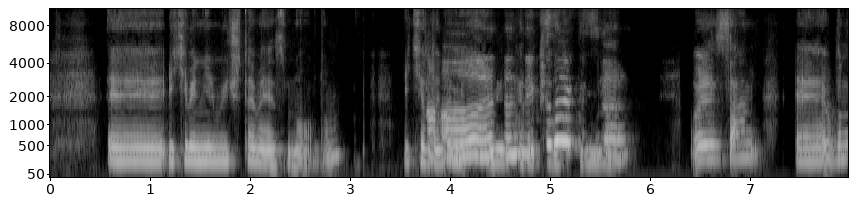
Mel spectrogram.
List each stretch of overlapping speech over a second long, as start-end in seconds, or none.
3.8-5.8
